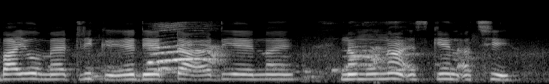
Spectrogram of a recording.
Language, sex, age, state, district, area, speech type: Maithili, female, 30-45, Bihar, Madhubani, rural, read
